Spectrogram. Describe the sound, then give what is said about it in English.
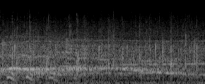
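Steady applause from an audience greeting a vocalist on stage, a dense, continuous patter of clapping that holds an even level throughout. “before we go any further, a round of applause for man of the world, Mr. Frank Sullivan”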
